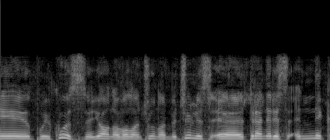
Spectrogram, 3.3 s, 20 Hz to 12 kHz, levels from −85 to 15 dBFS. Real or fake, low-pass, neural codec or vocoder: fake; 7.2 kHz; codec, 16 kHz, 4.8 kbps, FACodec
